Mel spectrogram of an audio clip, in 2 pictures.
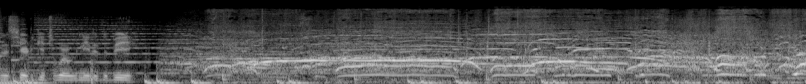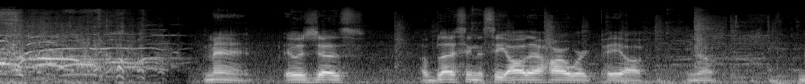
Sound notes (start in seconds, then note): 1.7 all screaming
